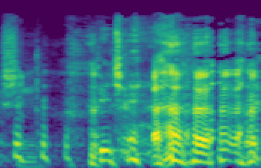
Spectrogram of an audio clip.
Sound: laughter

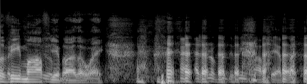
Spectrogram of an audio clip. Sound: laughs

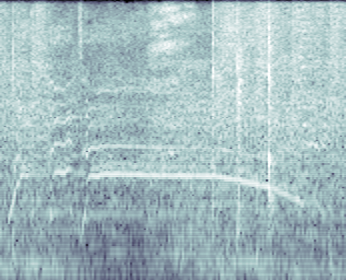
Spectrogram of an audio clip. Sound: happy noises and clapping

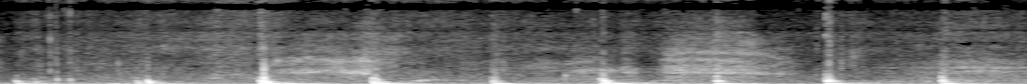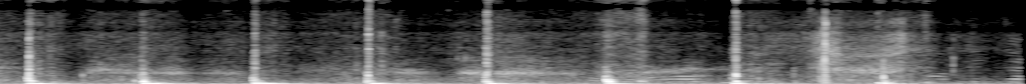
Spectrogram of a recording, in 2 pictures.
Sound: walking asmr

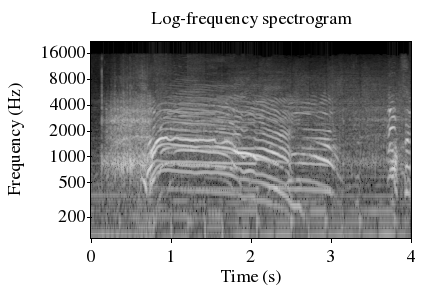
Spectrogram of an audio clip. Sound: cheering

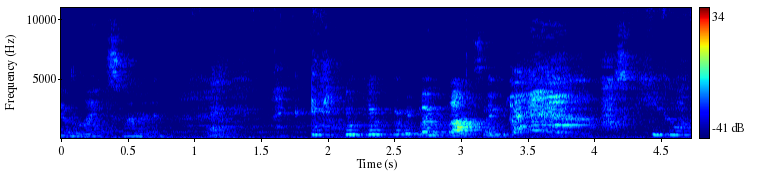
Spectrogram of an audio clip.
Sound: laughs

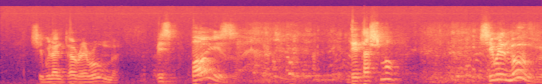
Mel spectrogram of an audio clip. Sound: french

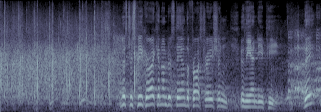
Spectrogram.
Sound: applause

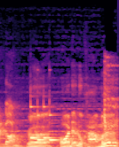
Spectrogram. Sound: pat

